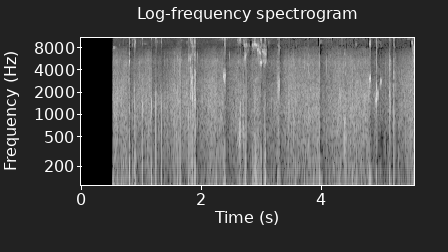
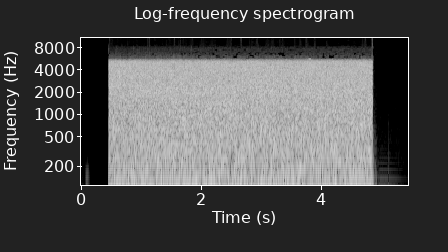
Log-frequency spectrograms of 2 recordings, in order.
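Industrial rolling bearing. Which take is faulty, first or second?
first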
